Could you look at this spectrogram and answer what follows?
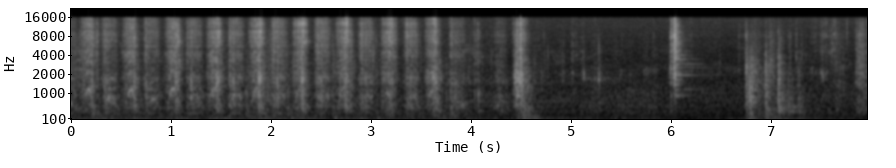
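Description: Hacksaw cutting a slit lengthwise into a short length of pipe, in quick, even back-and-forth strokes that stop about four and a half seconds in. A couple of sharp knocks follow near the end.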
